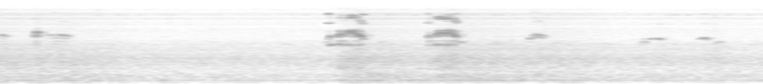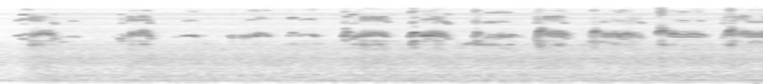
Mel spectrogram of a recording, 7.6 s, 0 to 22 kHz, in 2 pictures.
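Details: Black guillemot chick, one of two hatched 29 June 2021, hears a parent arriving with rock gunnel at its nest on Seal Island National Wildlife Refuge, Maine, USA, midday 13 July 2021; faint high peeps, then rapid thin whistled peeps from midway.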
